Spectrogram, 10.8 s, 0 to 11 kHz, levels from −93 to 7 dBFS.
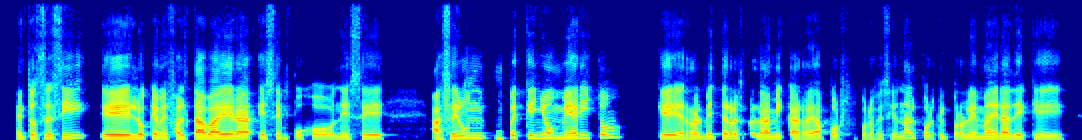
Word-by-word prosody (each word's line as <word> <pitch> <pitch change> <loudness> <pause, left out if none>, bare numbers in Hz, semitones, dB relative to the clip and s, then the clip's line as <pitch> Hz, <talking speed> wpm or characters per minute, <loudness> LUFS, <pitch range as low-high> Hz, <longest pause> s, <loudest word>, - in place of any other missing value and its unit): entonces 150 +3 -3
sí, 200 +2 -2
eh, 155 -1 +7
lo 160 +1 +1
que 165 - +3
me 155 -1 -2
faltaba 160 +3 +5
era 170 0 +5
ese 155 +3 -3
empujón, 150 -3 -6
ese 145 +1 -3 0.4
hacer 170 +5 +1
un 195 +1 -6
un 180 0 -13
pequeño 200 0 -1
mérito 205 +7 -1 0.3
que 150 -3 +3
realmente 160 +3 -2
respalda 150 -3 0
mi 160 0 -4
carrera 140 -1 +1
porf 155 -2 -7
profesional, 145 +7 -7
porque 145 - -7
el 135 - -11
problema 145 +3 -2
era 155 0 +3
de 145 -3 -3
que, 125 -4 -7
155 Hz, 160 wpm, -22 LUFS, 145-175 Hz, 0.4 s, eh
